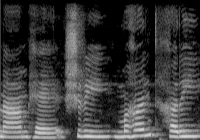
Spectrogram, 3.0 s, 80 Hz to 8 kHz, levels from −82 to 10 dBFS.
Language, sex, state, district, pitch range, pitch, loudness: Hindi, female, Chhattisgarh, Raipur, 280-310 Hz, 300 Hz, -13 LUFS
